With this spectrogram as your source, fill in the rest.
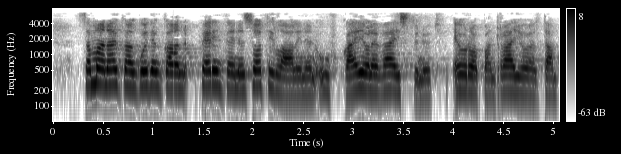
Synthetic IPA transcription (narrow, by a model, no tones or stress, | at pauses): sɑmɑːnɑjkɑːŋkujt̪e̞ŋkɑːnpe̞ɾint̪e̞jne̞nso̞t̪ilɑːlːine̞nuhkɑe̞jo̞le̞ʋːæist̪ynyt̪e̞uɾo̞ːpɑnrɑjo̞jlt̪ɑ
